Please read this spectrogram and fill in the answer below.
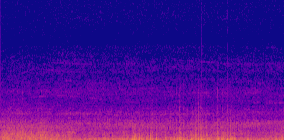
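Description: Wind buffeting the microphone on a boat at sea: a low, gusty noise that swells about halfway through.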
